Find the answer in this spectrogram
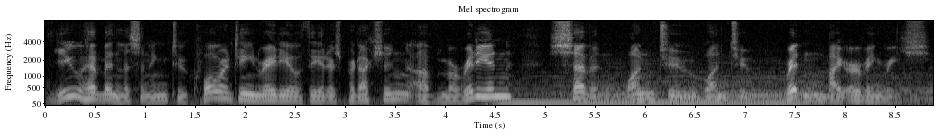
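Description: A man's voice: medium pitch, expressive, measured pace, over music. A man working as an announcer, reading scripted closing credits for a radio play.

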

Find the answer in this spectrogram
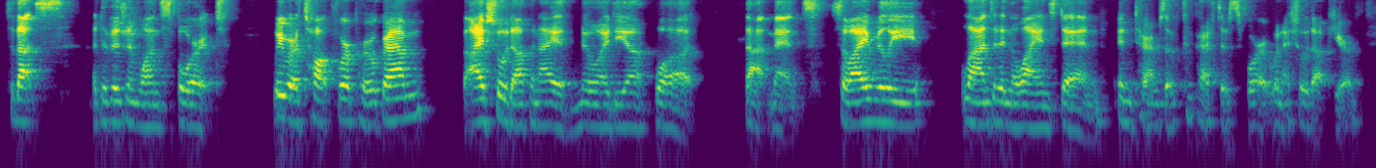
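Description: A woman's voice: deep voice, steady tone, unhurried. Teasing Scottish woman, roomy echo. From Scotland. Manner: witty, teasing, blunt. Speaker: podcast guest. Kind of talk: casual podcast chat.

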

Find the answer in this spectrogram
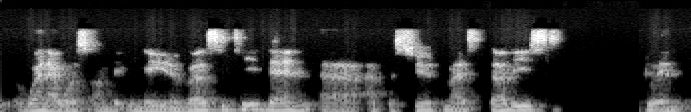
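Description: Cameroonian-born man on a video call, gravelly, muffled audio, earnest and halting. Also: medium pitch, pushed and bright. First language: a Cameroonian language. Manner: earnest, with frequent restarts and fillers. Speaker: guest, mission organization director. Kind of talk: online interview. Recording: dull lo-fi online call.

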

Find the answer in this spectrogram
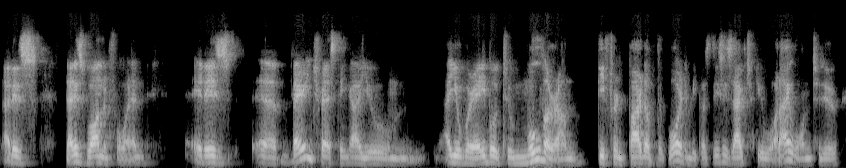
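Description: Halting young European man, gravelly voice. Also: medium pitch, fairly even intonation. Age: young adult. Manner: halting, repeats words. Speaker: interviewer, computer science student. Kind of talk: interview questions. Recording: dull lo-fi sound.

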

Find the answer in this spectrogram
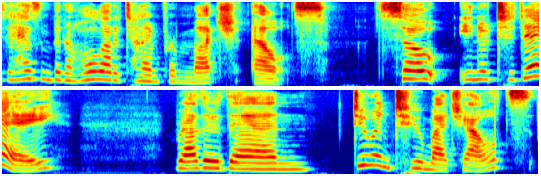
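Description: A middle-aged woman hosting a podcast, chatting animatedly and a little self-deprecatingly, her voice hoarse from a cold. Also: on the high side. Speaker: podcast host. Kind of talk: casual podcast chat.

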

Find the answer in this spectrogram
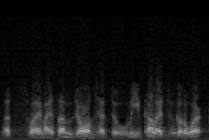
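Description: An actor playing a proud middle-aged major with a stiff, formal manner in an old-time radio drama. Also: male voice, on the low side, a little fast, breathy edge. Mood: indignant, aggrieved. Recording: noisy, narrow vintage radio recording.

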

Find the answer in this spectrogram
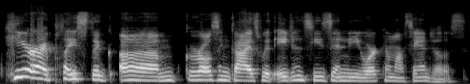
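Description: A middle-aged woman hosting a podcast interview, eager and chatty with quick interjections. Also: mid-range voice. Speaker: podcast host, modeling scout.

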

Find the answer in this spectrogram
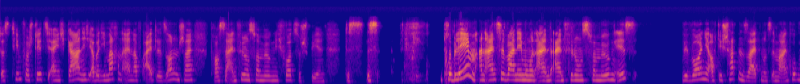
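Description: Female podcast guest, strengths coach. Fairly high pitch, direct and emphatic, slightly dull recording. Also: a bit bright. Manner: emphatic, direct, with frequent checking tag questions. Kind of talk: explanatory coaching talk in a podcast.

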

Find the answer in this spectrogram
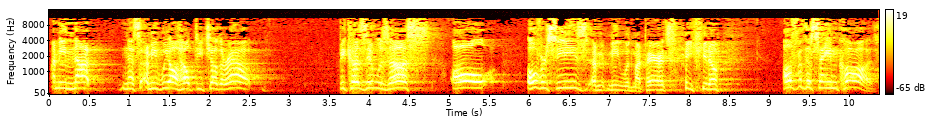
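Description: High-voiced joking male pastor. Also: measured pace. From United States. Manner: conversational, joking, asks the congregation "right?". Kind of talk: sermon.

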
